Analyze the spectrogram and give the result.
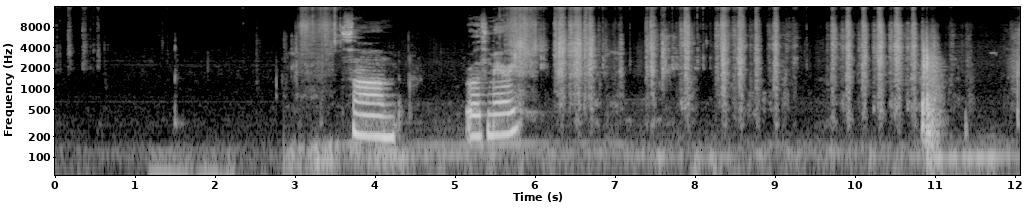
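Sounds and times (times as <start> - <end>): dried leaves rustling and crackling: 5.5 - 10.1.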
